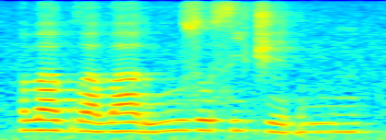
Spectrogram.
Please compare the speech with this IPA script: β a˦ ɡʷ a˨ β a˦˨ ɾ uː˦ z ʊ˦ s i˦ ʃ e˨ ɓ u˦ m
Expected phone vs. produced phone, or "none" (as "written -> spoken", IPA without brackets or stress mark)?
ʃ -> t͡ʃ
